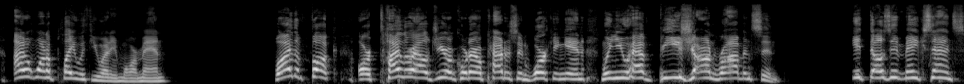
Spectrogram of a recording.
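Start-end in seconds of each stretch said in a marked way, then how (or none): 2.7-9.6 raised, shouting voice. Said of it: "Sorry for yelling".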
